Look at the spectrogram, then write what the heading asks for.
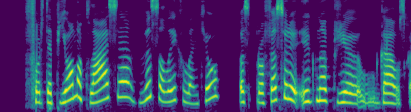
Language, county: Lithuanian, Kaunas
